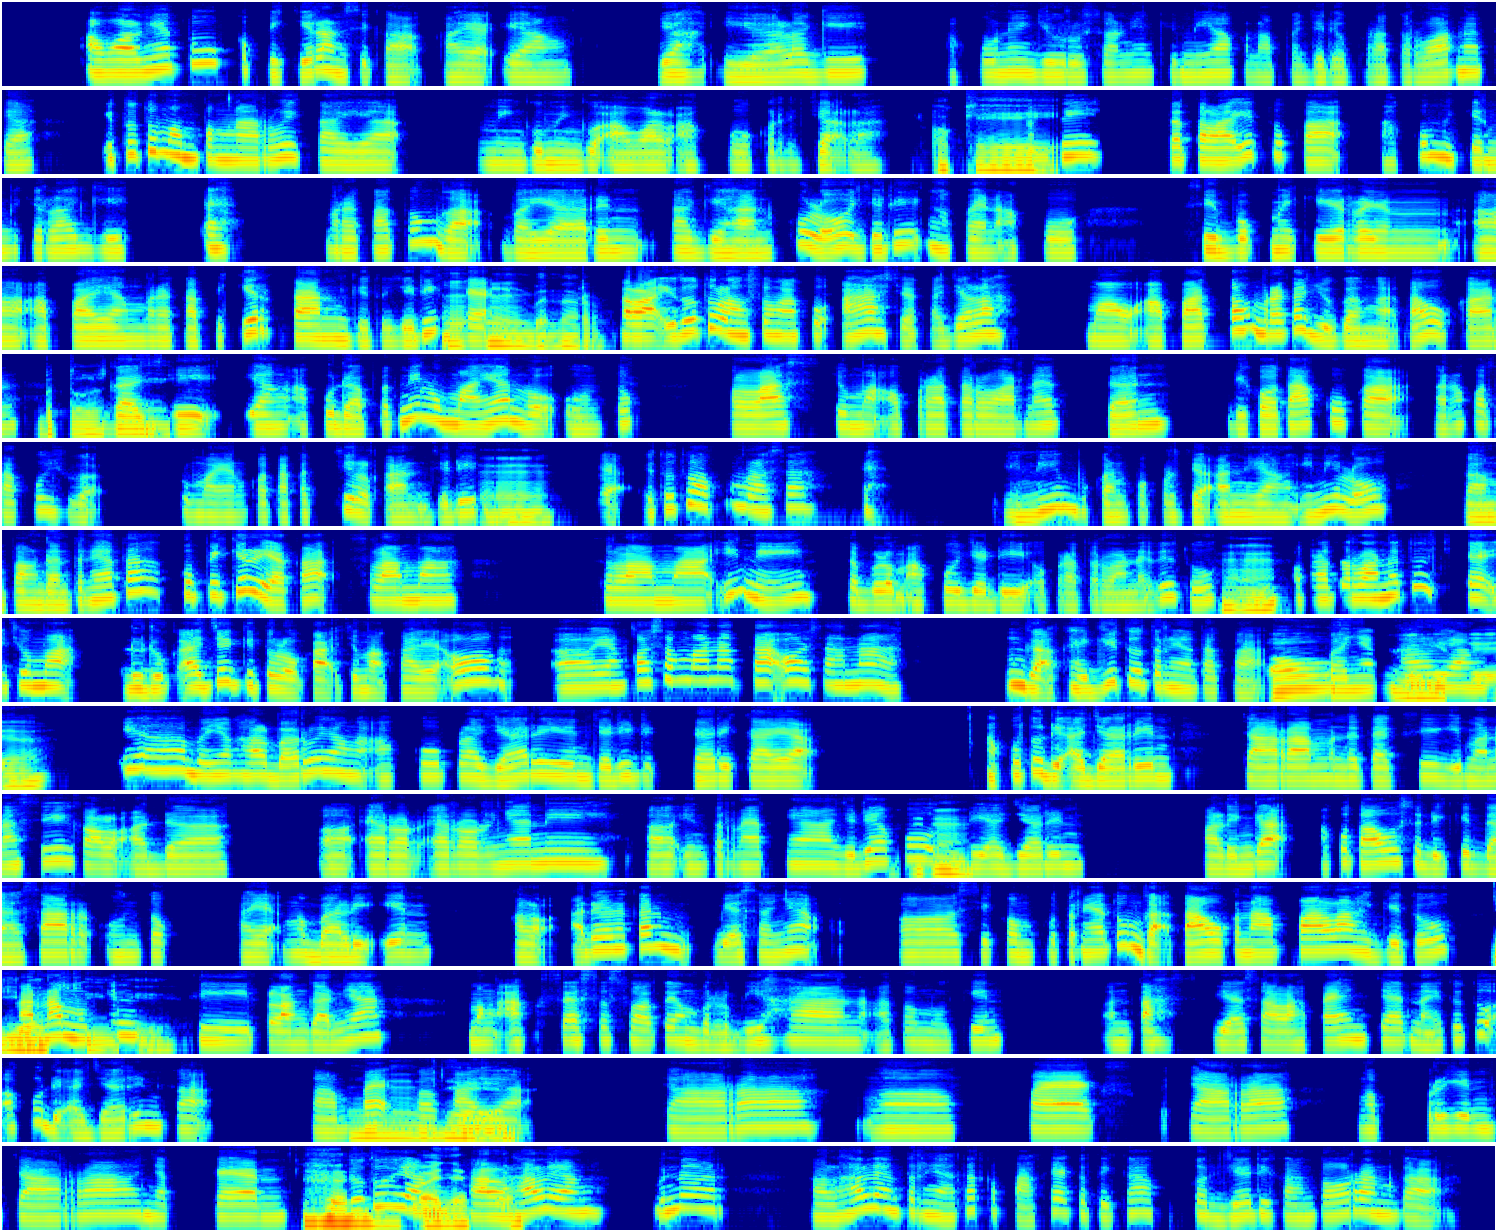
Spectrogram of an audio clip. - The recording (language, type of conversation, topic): Indonesian, podcast, Bagaimana rasanya mendapatkan pekerjaan pertama Anda?
- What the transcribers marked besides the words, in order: other background noise; tongue click; "ngembaliin" said as "ngebaliin"; in English: "nge-print"; in English: "nye-scan"; chuckle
